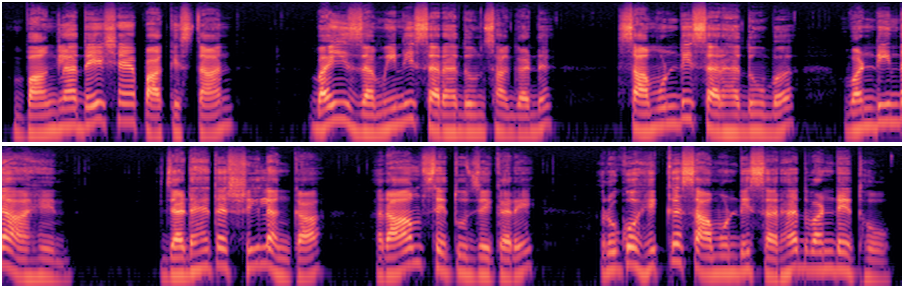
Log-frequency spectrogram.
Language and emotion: Sindhi, neutral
